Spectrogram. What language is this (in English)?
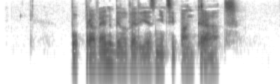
Czech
